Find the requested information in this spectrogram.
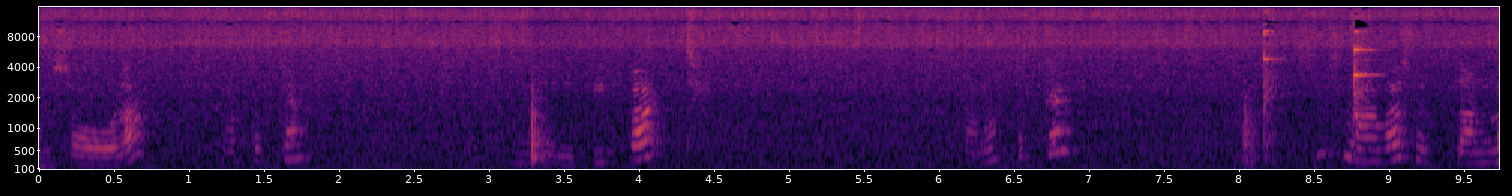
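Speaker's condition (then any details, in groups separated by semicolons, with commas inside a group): No condition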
